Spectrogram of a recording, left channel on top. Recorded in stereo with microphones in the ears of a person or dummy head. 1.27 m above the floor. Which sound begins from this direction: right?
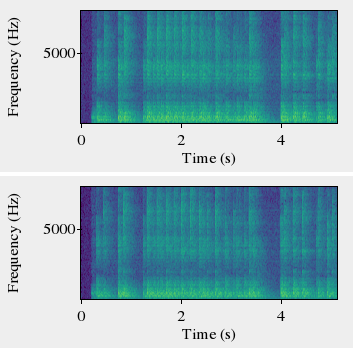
Tapping, at 0.2 s.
